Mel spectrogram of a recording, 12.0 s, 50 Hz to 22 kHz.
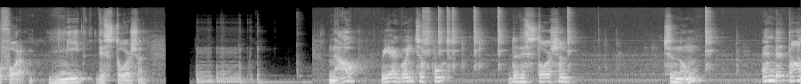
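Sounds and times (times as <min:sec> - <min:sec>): electric guitar ringing: 0:02.9 - 0:07.5.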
